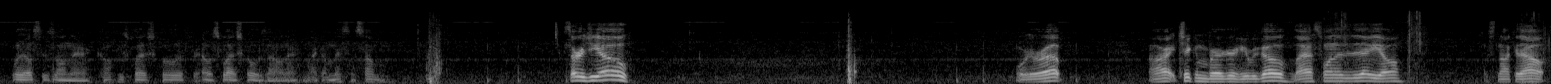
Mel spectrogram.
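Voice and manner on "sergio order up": loud high call across the kitchen. Acted. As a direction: shout the order to the cook. Calling the cook again.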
